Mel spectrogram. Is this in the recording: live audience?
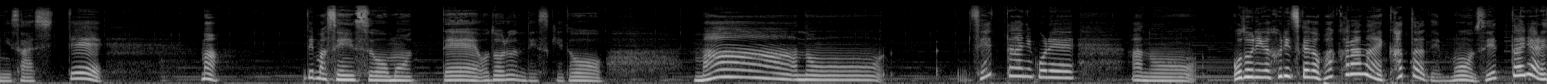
no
